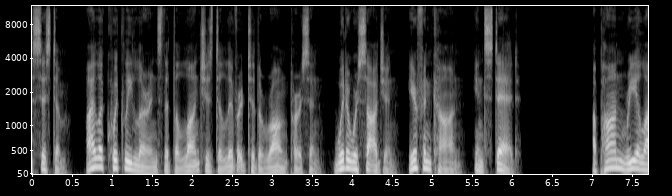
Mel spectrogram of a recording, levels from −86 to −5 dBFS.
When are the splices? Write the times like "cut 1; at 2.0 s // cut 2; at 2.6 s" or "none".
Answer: none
